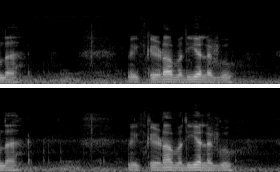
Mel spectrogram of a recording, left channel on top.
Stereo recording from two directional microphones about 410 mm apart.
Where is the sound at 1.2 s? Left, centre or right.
Centre.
